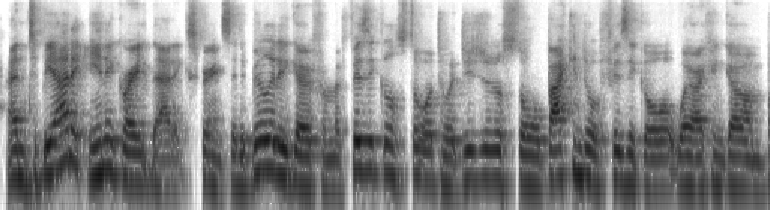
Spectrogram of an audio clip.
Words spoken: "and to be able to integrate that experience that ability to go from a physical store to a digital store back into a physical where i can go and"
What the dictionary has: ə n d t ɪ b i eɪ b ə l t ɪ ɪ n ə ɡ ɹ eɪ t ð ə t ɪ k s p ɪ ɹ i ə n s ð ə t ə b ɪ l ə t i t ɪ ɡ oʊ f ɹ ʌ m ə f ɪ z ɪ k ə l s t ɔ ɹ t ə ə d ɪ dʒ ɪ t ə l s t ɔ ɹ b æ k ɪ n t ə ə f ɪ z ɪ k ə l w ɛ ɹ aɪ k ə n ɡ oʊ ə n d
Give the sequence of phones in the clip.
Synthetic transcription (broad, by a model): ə n t ɪ b i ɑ ə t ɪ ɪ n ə ɡ ɹ eɪ t ð ə t ɪ k s p ɪ ɹ i ə n s ð ə t ə b ɪ l ə t i t ɪ ɡ oʊ f ɹ ʌ m ə f ɪ z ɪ k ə l s t ɔ ɹ t ə ə d ɪ dʒ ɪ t l s t ɔ ɹ b æ k ɪ n t ə ə f ɪ z ɪ k ə l w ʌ ɹ aɪ k ə n ɡ oʊ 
